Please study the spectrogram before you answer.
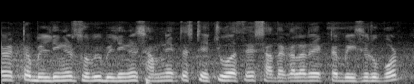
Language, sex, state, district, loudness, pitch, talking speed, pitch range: Bengali, male, Tripura, West Tripura, -13 LUFS, 175 Hz, 190 wpm, 170-190 Hz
